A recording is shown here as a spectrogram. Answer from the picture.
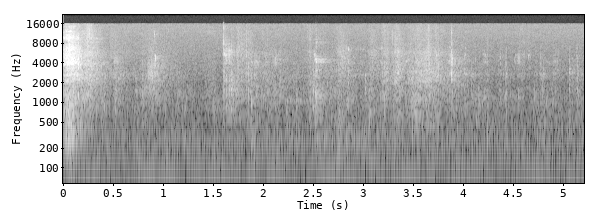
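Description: A person chewing food close to the microphone, with faint scattered wet clicks from the mouth and a short louder smack right at the start.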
